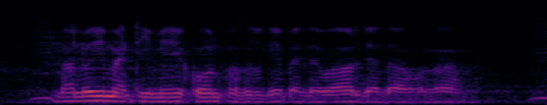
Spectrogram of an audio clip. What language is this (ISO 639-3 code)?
bho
